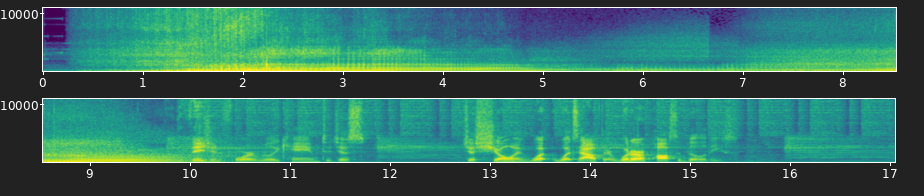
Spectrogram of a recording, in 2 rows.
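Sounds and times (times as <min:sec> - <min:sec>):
car engine accelerating hard: 0:00.3 - 0:11.0.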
